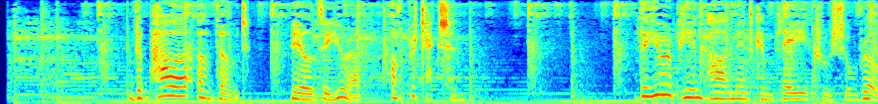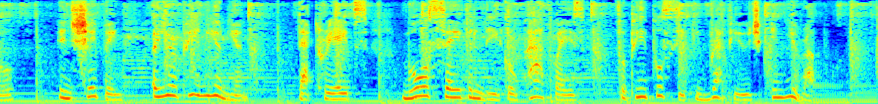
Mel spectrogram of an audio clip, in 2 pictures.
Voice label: english british political ads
